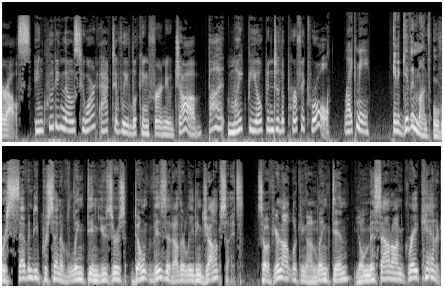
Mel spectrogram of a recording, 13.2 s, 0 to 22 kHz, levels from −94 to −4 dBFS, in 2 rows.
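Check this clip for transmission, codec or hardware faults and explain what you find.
One fault is present. Wrong sample rate, 4.88 to 6.42 s: speech runs 1.38 times fast and 5.55 semitones high, which fits 32 kHz audio played at 44.1 kHz. On a spectrogram, the harmonics jump upward and compress in time.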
